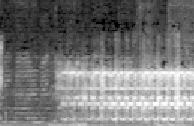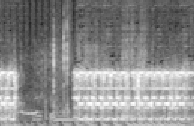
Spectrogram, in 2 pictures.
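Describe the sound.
A classic telephone bell ringtone rings loudly in two long bursts of rapid metallic trilling, separated by a short pause with faint voices or noise in between.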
